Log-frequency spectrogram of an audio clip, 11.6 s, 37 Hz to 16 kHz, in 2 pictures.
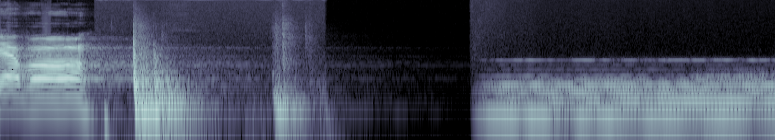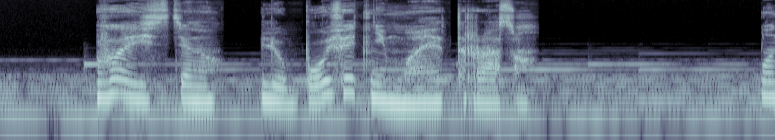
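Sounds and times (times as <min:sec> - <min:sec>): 
speech: 0:00.0 - 0:00.9, 0:06.7 - 0:09.9
door being gently closed: 0:00.8 - 0:02.5.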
